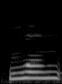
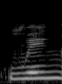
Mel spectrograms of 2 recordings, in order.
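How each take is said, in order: First: The vowel sounds like an 'o'. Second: The vowel sounds like an 'e'. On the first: The speaker calls it right. "우엉으로 읽어주셔야 되는 거" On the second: The speaker calls it wrong. "우엥 아니고"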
